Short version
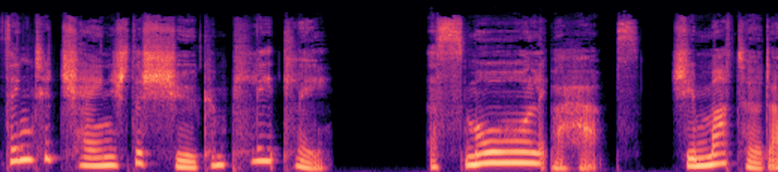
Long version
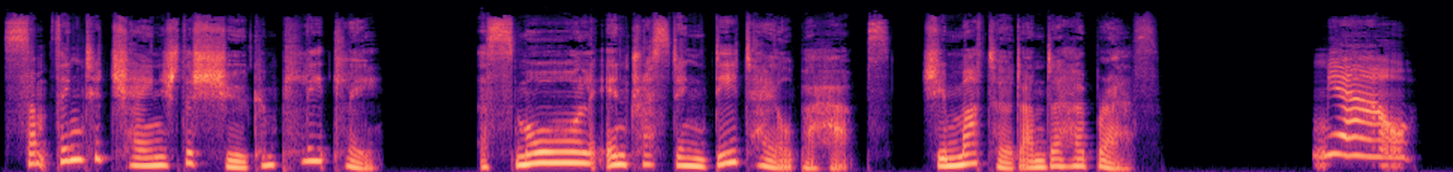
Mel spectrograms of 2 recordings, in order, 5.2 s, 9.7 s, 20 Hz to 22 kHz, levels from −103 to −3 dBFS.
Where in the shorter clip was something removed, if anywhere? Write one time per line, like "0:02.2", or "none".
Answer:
0:03.6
